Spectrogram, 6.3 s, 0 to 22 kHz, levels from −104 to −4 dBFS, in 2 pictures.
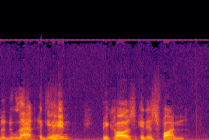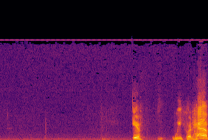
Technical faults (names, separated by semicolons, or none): none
